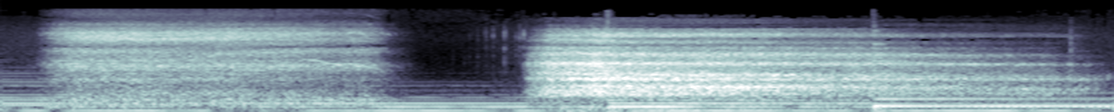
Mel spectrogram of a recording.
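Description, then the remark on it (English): A relaxing deep breath: a long, deep inhale through the nose, filling the belly, is followed after a short pause by a louder, forceful exhale through the mouth, over a soft, steady musical drone. “Breathe in through your nose, filling up your belly, and then out through your mouth, imagining that you are breathing fire.”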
